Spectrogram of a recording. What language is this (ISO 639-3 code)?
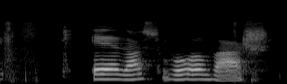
isl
